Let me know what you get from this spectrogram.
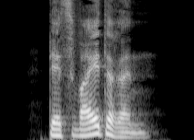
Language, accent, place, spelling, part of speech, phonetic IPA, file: German, Germany, Berlin, des Weiteren, phrase, [dəs ˈvaɪ̯təʁən], De-des Weiteren.ogg
- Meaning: alternative form of des weiteren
